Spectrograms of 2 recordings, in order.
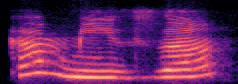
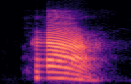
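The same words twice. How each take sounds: First: Camisa drawn out, slow and rising; slow teaching read of "Camisa"; slow syllables. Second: Said in the usual way. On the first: Shown as a demonstration. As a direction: stretch out each syllable of "Camisa". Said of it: "slow teaching read". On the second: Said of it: "quick repeat".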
